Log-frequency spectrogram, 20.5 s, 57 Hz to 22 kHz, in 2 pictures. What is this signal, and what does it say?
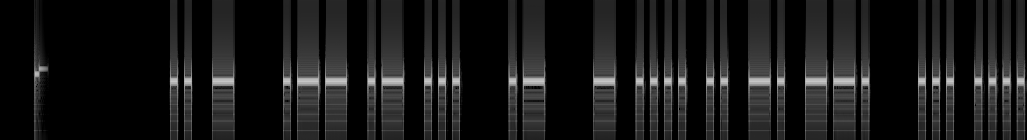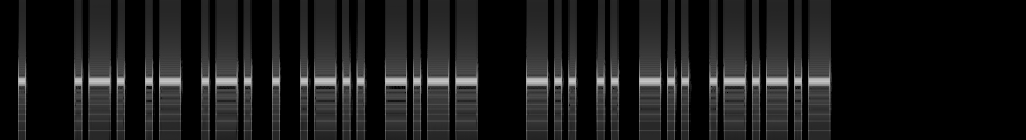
Morse code, heard as a keyed tone, about 17 wpm, 700 Hz. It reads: IT WAS A THING SHE RARELY DID.
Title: Sentences from Top 1400 Words 17wpm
